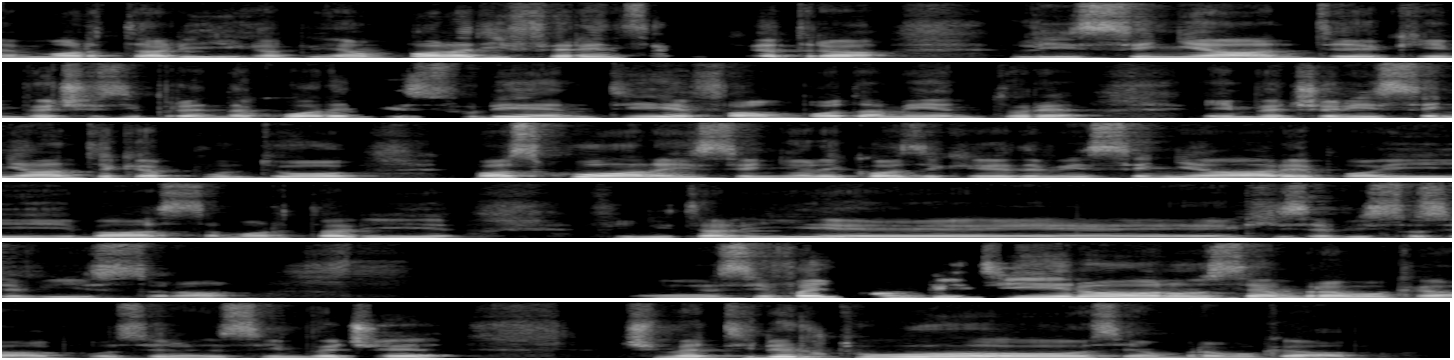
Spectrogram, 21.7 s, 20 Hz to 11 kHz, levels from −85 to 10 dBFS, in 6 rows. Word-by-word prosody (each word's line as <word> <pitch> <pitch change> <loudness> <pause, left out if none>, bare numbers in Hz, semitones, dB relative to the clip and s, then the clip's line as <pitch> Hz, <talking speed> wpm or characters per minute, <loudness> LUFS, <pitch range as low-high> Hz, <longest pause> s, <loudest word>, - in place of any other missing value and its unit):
è - - -8
morta 140 +1 +1
lì, 140 -1 -3
capi 120 +4 -7
è 165 - -4
un 160 0 -3
pò 210 - +6
la 205 - +8
differenza 195 0 -4
che - - -59
c'è - - -2
tra 130 -2 +2 0.3
l'insegnante 155 -5 0
che 135 +2 -12
invece 155 0 -5
si 135 0 -11
prende 150 +2 -2
a - - -9
cuore 155 0 +4
gli - - -17
studenti, 185 +1 -2
e - - +3
fa 130 - +1
un 125 0 -1
pò 135 +1 +2
da 165 +3 0
mentore, 170 +3 -3 0.3
e - - -8
invece 155 +1 -2
l'insegnante 175 +2 -1
che, - - 0
appunto, 125 -4 -2 0.2
va 160 - +4
a - - +7
scuola 185 +1 +5
insegna 140 +3 -5
le 145 - -1
cose 140 -1 +1
che 145 0 -2
deve 145 +2 -3
insegnare, 160 -3 +1
poi 130 -1 -3
basta 135 +1 0
morta 120 +7 -1
lì, 140 -2 -3 0.3
finita 130 +7 -3
lì, 285 +9 -2
e - - +1 0.8
e - - -5
e - - -13
chi 125 - -18
s'è 115 - -5
visto 130 +1 -8
s'è 115 - -8
visto, 120 -2 -9
no - - -7 1.0
ehm, 130 -1 -9
se 125 - -3
fai 180 - +8
il 170 - -6
compitino 200 +2 +4
non 155 -6 +2
sei 160 +4 +2
un 150 - -3
bravo 120 -3 +3
capo, 105 -2 -4
se 135 +5 -7
se 140 +1 -8
invece 475 - -1 0.4
ci - - -8
metti 165 0 0
del 185 0 +4
tuo 165 -8 +6
sei 120 - -6
un 120 - -8
bravo 110 -3 -6
capo. 105 0 -3
145 Hz, 210 wpm, -21 LUFS, 130-175 Hz, 1.0 s, la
